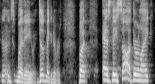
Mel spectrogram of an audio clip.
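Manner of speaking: ordinary talk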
